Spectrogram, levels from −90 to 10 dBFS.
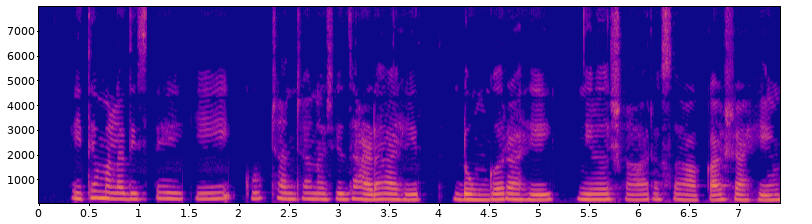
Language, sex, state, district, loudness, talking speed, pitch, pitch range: Marathi, female, Maharashtra, Aurangabad, -30 LUFS, 145 wpm, 220 Hz, 210-235 Hz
